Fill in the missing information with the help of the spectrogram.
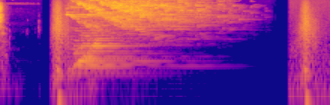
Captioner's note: gentle chiming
